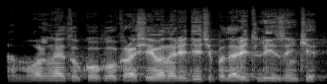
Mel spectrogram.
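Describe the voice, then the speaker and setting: A man's voice: sits low, fairly even intonation, fast, pushed and bright, long reverb tail. A man playing a blunt, grumpy ghost skeleton. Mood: gruff. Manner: blunt, crude. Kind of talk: audiobook character voice.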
